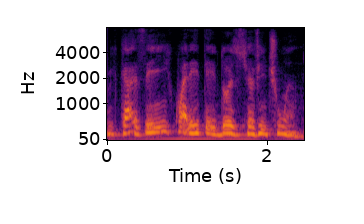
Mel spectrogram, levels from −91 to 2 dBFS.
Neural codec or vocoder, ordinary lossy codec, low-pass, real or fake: none; none; none; real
